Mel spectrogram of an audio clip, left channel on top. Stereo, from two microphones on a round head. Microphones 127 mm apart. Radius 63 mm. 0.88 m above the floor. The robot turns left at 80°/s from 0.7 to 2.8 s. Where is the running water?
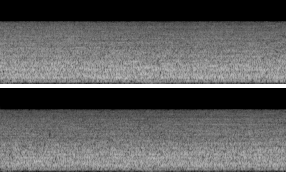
50° left, 2.0 m; by 2.9 s 120° right, 2.0 m.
